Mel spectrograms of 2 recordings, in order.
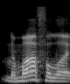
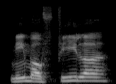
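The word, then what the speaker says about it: Nemophila: it the correctly says i do pronounce pneumophila is how you say flower but i was told that the band actually pronounces it nemo fila so i'm trying to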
